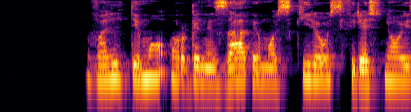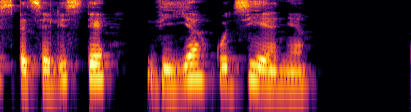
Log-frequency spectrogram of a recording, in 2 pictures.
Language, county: Lithuanian, Šiauliai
